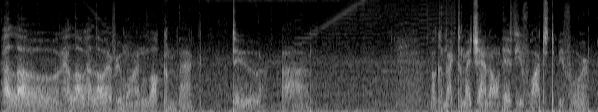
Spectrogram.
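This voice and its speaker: Noticeable background noise behind whispering at a fairly slow pace, broken by long, frequent pauses. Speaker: ASMR gaming creator. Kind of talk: whispered gameplay ramble. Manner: whispered.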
